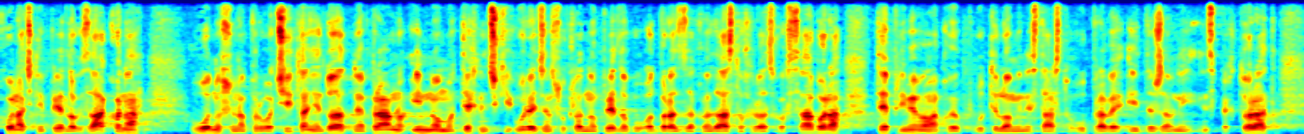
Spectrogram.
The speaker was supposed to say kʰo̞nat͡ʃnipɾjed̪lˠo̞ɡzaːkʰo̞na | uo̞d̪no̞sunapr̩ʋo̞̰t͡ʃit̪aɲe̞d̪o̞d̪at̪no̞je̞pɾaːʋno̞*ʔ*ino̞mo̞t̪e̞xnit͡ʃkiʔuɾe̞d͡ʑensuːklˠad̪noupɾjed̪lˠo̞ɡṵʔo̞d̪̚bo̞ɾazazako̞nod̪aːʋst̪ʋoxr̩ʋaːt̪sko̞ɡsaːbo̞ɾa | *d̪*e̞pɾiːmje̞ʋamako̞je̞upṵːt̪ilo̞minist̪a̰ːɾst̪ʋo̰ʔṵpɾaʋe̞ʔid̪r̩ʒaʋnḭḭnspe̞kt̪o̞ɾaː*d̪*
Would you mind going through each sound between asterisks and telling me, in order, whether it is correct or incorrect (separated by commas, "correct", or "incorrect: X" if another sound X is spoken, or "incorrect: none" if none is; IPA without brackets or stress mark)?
correct, incorrect: t̪, incorrect: t̪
